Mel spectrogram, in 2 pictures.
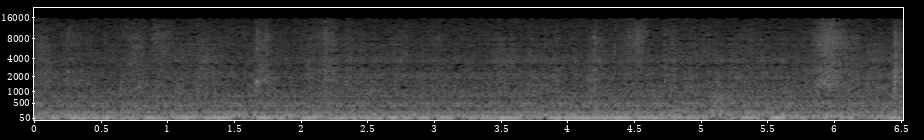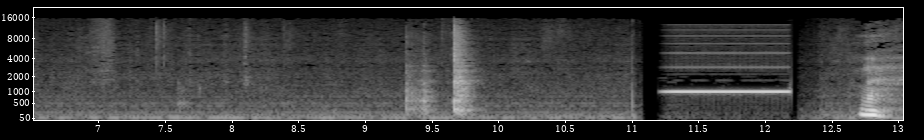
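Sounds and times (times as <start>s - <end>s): steady electronic beep: 11.2s - 12.2s.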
